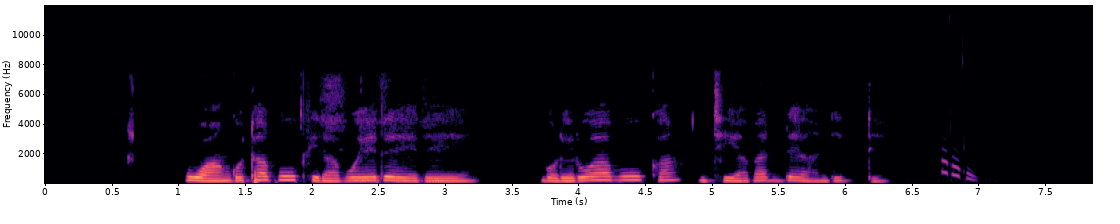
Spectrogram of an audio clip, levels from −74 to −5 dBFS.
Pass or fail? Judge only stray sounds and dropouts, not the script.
fail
